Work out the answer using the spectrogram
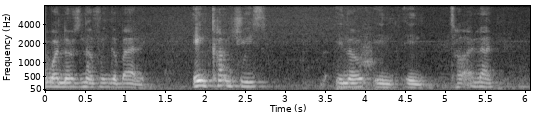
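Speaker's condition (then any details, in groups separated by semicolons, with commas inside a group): Motor neurone disease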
